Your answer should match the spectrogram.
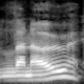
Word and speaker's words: Lanoux: I think you'd pronounce her last name Lanoux, L-A-N-O-U-X.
